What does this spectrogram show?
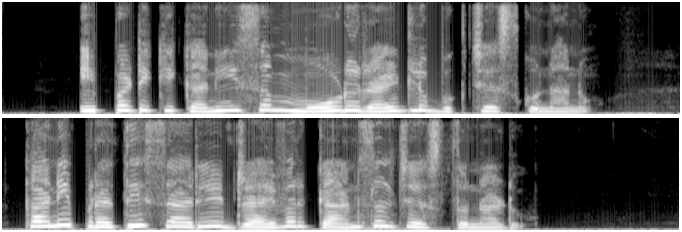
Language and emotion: Telugu, sad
